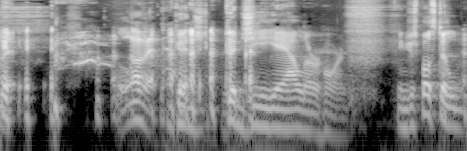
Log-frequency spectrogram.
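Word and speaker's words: Gjallarhorn: you're referring to is gudge galler horn nailed it i love it good good gal or horn and you're supposed to you're supposed to belabor the y sound too so let's say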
